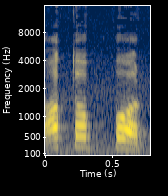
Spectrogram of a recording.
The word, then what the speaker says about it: অতঃপর: ঠিক আছে, বিসর্গের সাহায্যে ধ্বনির দ্বিত্ব উচ্চারণ বোঝায়, কীভাবে, বিসর্গের সাহায্যে ধ্বনির দ্বিত্ব উচ্চারণ বোঝায়, যেমন অতঃপর উচ্চারণ করতে অতঃপর, প্রাতরাস, প্রাতরাস।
